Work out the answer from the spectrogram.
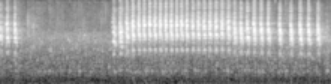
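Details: Eurasian tree sparrow mating call used as a model recording for training other birds: a brief double chirp, a pause, then a fast run of sharp, high chirps at about eight per second for three seconds, slowing slightly at the end.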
